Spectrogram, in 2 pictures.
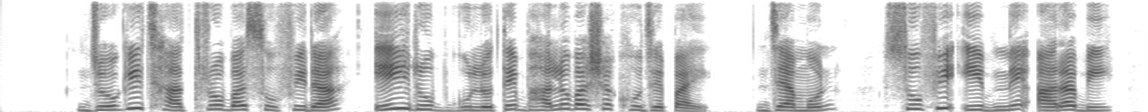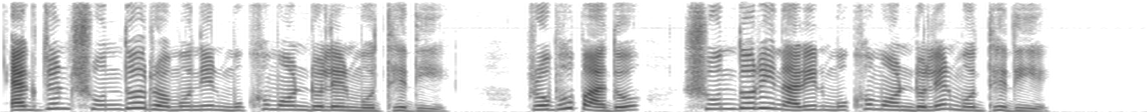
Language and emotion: Bengali, neutral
